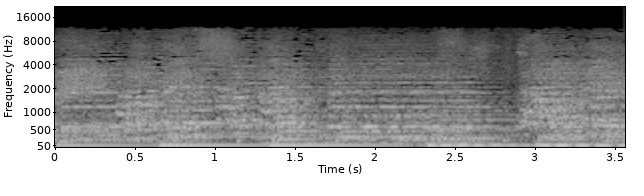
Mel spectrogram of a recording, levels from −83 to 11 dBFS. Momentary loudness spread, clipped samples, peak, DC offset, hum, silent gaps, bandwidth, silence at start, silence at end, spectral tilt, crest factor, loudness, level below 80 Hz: 3 LU; under 0.1%; -2 dBFS; under 0.1%; none; none; 12 kHz; 0 s; 0 s; -4.5 dB/octave; 12 dB; -15 LUFS; -20 dBFS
